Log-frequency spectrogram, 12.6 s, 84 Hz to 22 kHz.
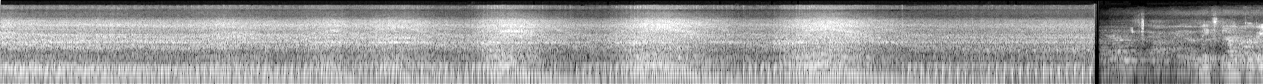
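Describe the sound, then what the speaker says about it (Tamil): Jawa 42 motorcycle engine running steadily and loud, with repeated revving swells over a constant low rumble, then cutting off abruptly near the end. "வண்டியோட சவுண்டு கேட்கலாம்."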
